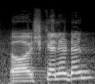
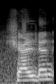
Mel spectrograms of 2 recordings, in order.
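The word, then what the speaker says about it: Schleiden: एक थे शेल्डन एंड दूसरा थे श्वान, शेल्डन एंड श्वान, ध्यान से समझिएगा, शेल्डन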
